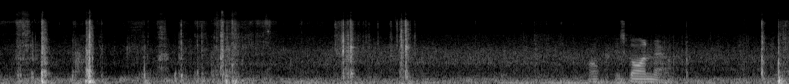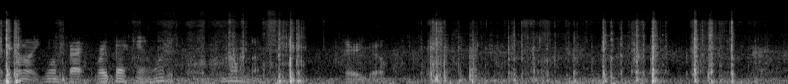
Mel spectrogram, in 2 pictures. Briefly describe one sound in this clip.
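Plastic tape cases clack and scrape against each other in a cardboard box.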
